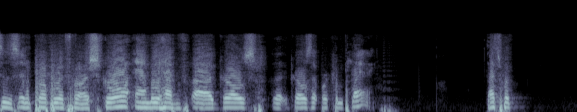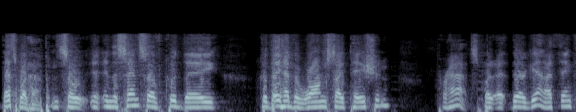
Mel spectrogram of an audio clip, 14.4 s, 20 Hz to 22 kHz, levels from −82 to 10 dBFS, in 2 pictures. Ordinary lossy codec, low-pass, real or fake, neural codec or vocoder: AAC, 32 kbps; 7.2 kHz; fake; vocoder, 44.1 kHz, 128 mel bands every 256 samples, BigVGAN v2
